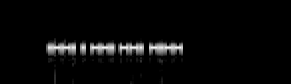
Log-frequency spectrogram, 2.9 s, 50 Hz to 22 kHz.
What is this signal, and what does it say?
Morse code, heard as a keyed tone, about 52 wpm, 700 Hz. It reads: PEGGY
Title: USA Common Names - Max 5 Letters - 50wpm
